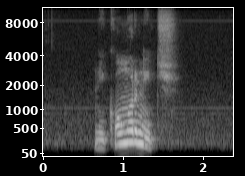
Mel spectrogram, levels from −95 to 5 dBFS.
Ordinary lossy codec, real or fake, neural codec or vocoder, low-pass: none; real; none; none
